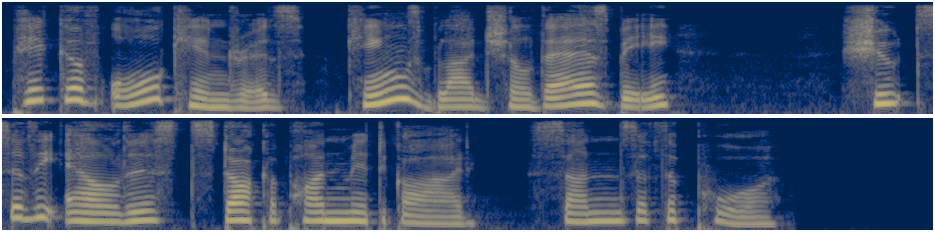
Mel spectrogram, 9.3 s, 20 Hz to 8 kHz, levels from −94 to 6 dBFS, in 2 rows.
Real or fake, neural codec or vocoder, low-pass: fake; codec, 16 kHz, 16 kbps, FreqCodec, larger model; 7.2 kHz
